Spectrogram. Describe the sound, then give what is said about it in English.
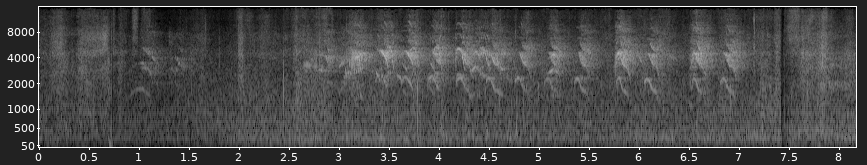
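Parakeets squawk among robins, blackbirds, wrens and sparrows in a small park in autumn. Many harsh, high squawks come in repeated bursts through the latter half, over softer chirps. “parakeets as well as the robins and the blackbirds and the wrens and the sparrows.”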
